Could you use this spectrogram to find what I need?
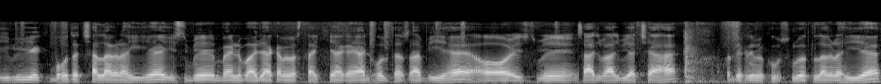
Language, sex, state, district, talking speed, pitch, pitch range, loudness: Hindi, male, Bihar, Muzaffarpur, 195 wpm, 100 Hz, 100-105 Hz, -16 LUFS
